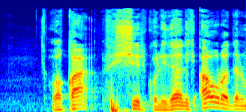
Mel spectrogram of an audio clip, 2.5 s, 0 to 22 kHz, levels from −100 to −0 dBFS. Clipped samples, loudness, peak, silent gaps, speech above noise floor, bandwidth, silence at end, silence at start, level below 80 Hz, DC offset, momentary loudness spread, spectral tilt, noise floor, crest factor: under 0.1%; -20 LUFS; -4 dBFS; none; 34 dB; 16 kHz; 0 s; 0.5 s; -36 dBFS; under 0.1%; 7 LU; -4.5 dB/octave; -53 dBFS; 16 dB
